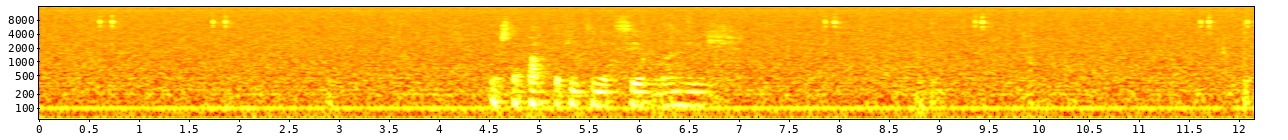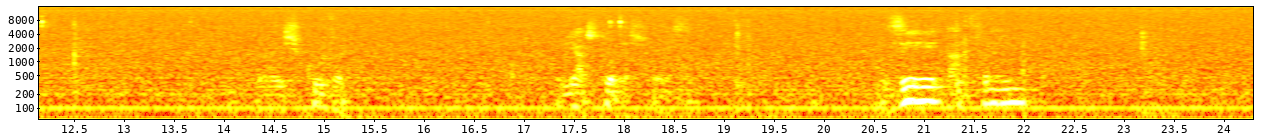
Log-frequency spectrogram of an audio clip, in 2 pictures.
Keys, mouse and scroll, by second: 0.6 click, 1.7 click, 2.3 scroll up 2, 3.0-7.8 shift+middle drag, 7.8 click, 8.3-9.1 scroll up 1, 9.3 alt+shift+click, 10.3-10.9 scroll up 2, 11.6 click, 12.0 shift+click, 12.6-12.9 scroll down 3, 12.9-16.0 middle drag, 16.3 middle click, 16.8-17.1 scroll down 4, 17.8 click, 19.1 KP_1, 20.6 z, 22.0-23.1 scroll down 1, 23.1 scroll down 1, 23.2 q.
